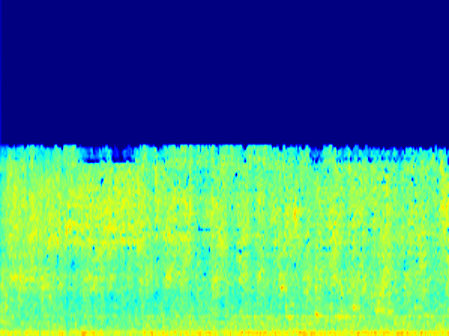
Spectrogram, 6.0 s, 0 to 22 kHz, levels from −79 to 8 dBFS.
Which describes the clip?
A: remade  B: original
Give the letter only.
A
